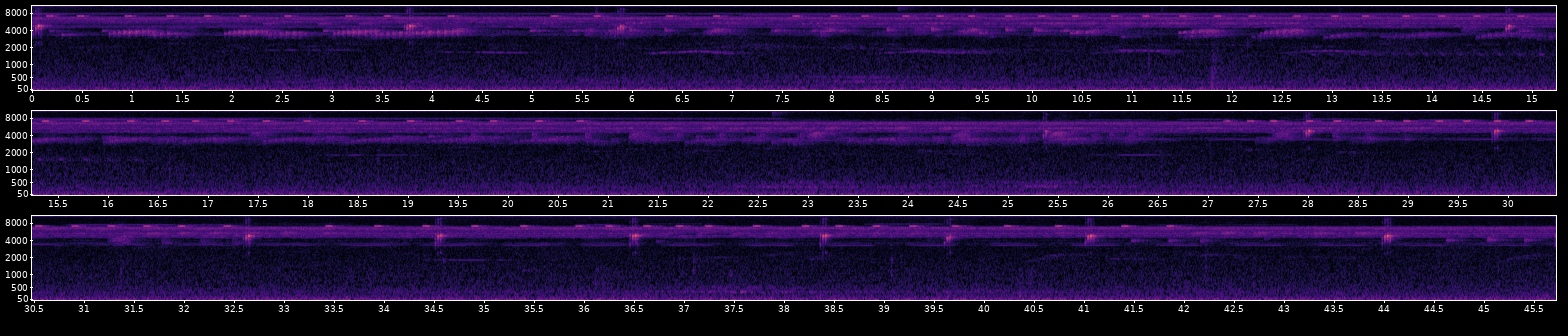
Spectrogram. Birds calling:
Long-billed Woodcreeper (Nasica longirostris), Blue-crowned Trogon (Trogon curucui), Hauxwell's Thrush (Turdus hauxwelli)

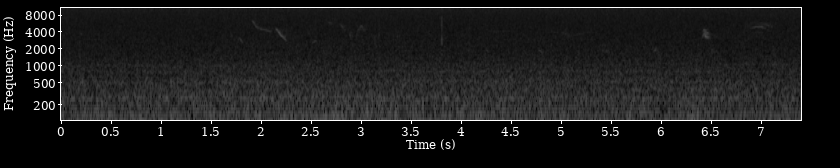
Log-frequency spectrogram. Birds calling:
Hawaii Amakihi (Chlorodrepanis virens), House Finch (Haemorhous mexicanus), Warbling White-eye (Zosterops japonicus)

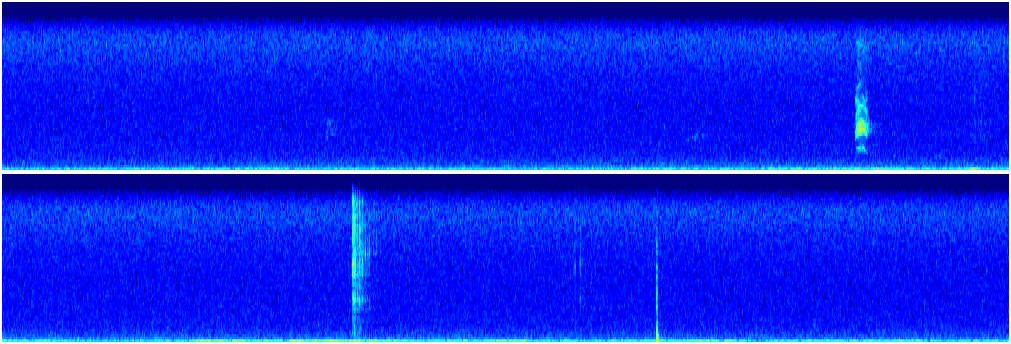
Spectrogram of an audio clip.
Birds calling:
Hawaii Amakihi (Chlorodrepanis virens), House Finch (Haemorhous mexicanus)

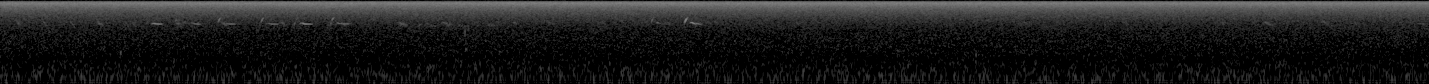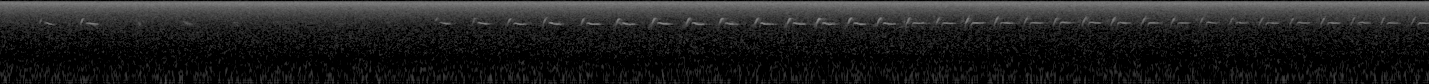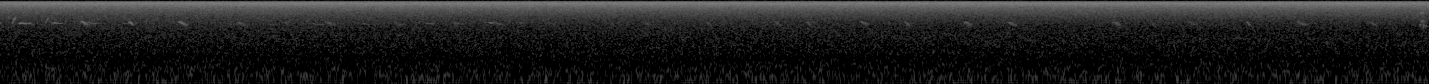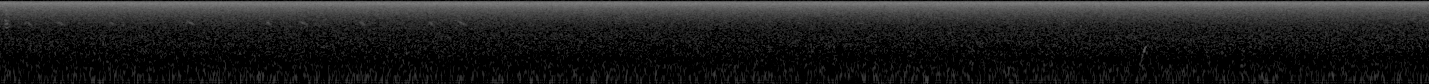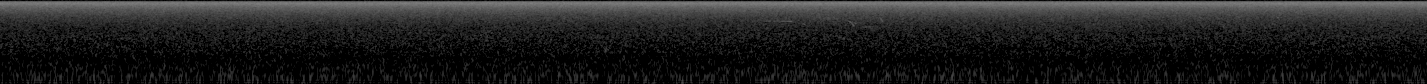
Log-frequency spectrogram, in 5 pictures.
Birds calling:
White-crowned Sparrow (Zonotrichia leucophrys), Gray-crowned Rosy-Finch (Leucosticte tephrocotis), American Pipit (Anthus rubescens)

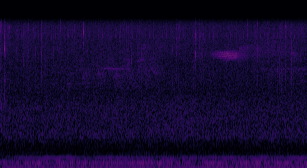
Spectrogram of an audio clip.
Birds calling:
Blue-winged Warbler (Vermivora cyanoptera), Brown-headed Cowbird (Molothrus ater)

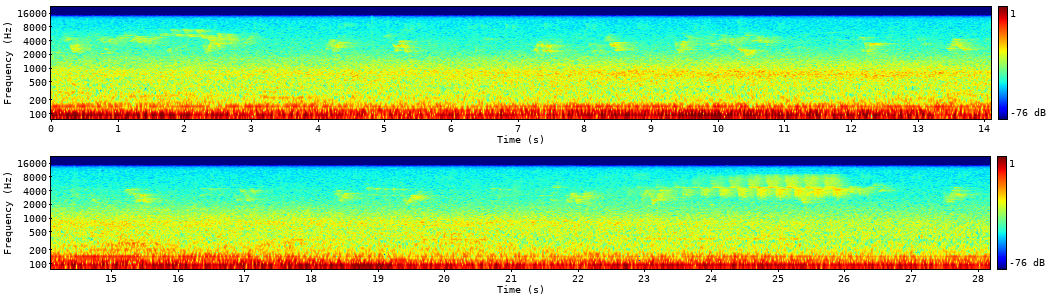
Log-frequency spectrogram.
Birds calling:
Yellow Warbler (Setophaga petechia), Red-eyed Vireo (Vireo olivaceus), Common Yellowthroat (Geothlypis trichas), Ovenbird (Seiurus aurocapilla)

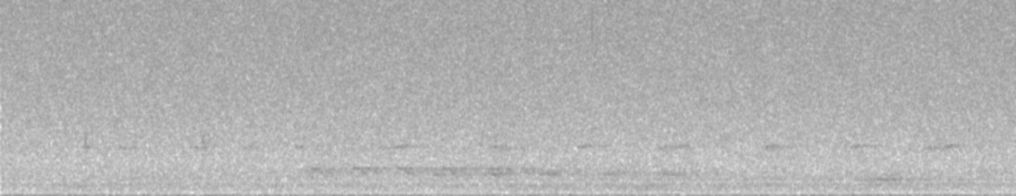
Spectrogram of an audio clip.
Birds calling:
American Crow (Corvus brachyrhynchos), Common Raven (Corvus corax)

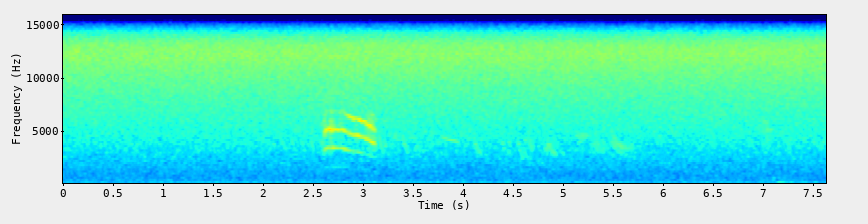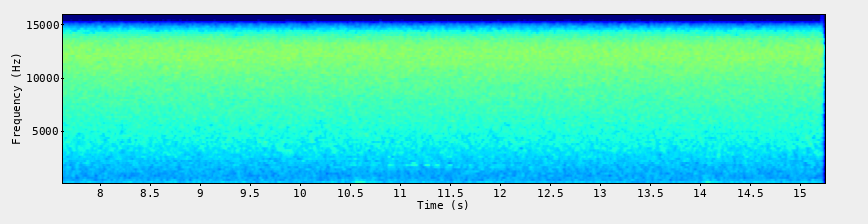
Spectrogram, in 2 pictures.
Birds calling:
Hawaiian Hawk (Buteo solitarius)

